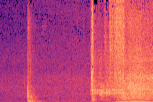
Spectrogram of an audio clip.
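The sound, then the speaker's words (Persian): A car engine starts up to be driven fast. Two sharp thumps come first, and the second leads straight into the engine catching with a loud rev that settles into a strong, low drone. “روز به سرعت به طرف خانه دویی رانندگی کردم”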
